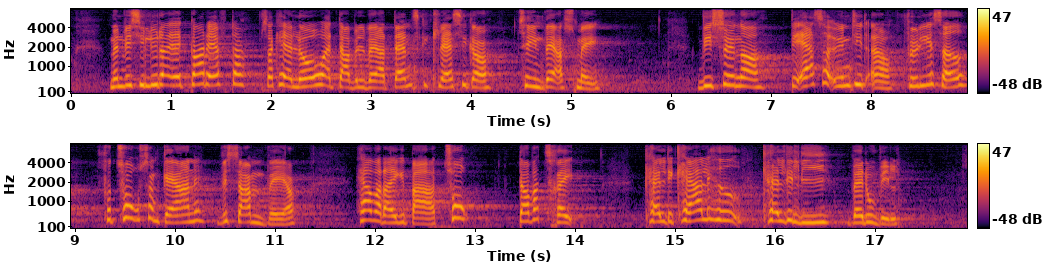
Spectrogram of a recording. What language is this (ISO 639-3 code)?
dan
